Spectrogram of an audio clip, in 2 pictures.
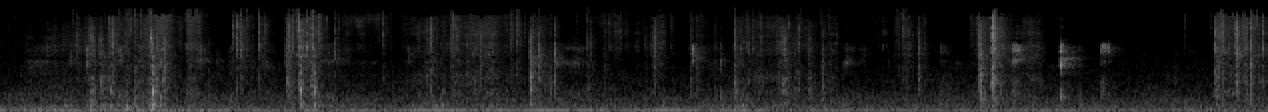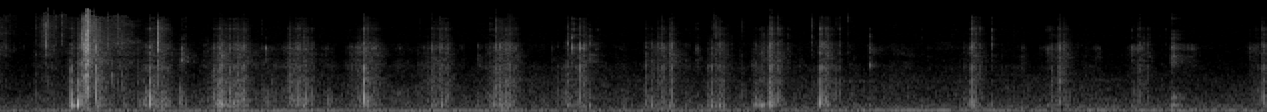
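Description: Chunks of pressed cornstarch brick being bitten and chewed: a long string of sharp, dry crunches, coming faster and loudest from about halfway through.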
